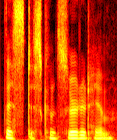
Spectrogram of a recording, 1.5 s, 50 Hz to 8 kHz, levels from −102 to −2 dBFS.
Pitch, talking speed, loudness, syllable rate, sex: 175 Hz, 125 wpm, -17 LUFS, 4.5 syllables/s, female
